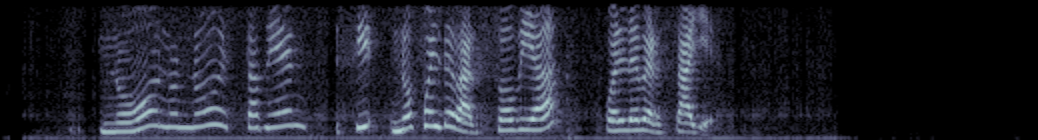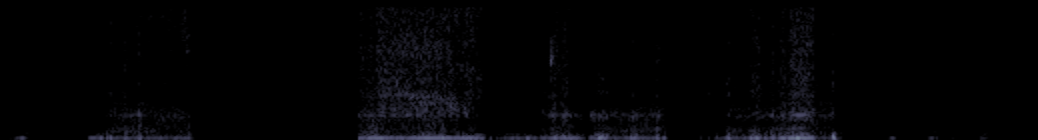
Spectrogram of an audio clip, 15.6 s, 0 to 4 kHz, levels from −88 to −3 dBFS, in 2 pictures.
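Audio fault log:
9.20–10.61 s, long network dropout: The likely cause is a stall in packet delivery, with about 1.0 s of audio never arriving. The receiver briefly extends the last sound as a fading buzz, then holds near silence for about 1.25 s. When the stream resumes, the missing stretch is skipped rather than replayed, so the sound jumps forward. Playback also runs around a third of a second behind where it did before the gap.
12.12–13.11 s and 13.71–15.53 s, jitter buffer speed-up: Audio has backed up in the receive buffer beyond its target, so the receiver trims tiny pitch-period slices again and again to catch up. In the first run the sound plays about 8% fast, and in the second about 3% fast, with the pitch unchanged. Together the two runs drop under a fifth of a second, and the first run comes across as hurried.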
